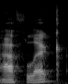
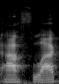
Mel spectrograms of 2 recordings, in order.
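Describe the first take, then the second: First: It does not sound like the brand Aflac. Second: It sounds like the insurance brand Aflac. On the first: The speaker calls it right. "not Affleck" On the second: The speaker calls it wrong. "I have always said Affleck"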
